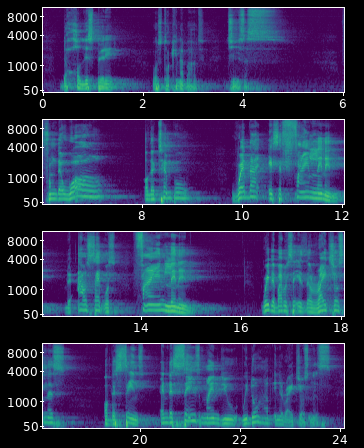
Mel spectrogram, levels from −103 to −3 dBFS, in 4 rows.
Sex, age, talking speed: male, 50-69, 105 wpm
